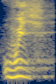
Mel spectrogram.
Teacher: c'est un oui un peu plus marqué, un peu définitif, presque solennel. Avec une petite fricative finale d'ailleurs, un oui. Vous l'avez entendu?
